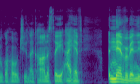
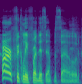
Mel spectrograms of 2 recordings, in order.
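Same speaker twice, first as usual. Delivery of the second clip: ordinary talk, nothing marked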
